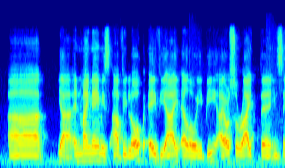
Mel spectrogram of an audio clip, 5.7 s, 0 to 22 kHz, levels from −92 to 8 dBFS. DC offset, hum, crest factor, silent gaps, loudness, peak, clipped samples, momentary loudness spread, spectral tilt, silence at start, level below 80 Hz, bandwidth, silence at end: under 0.1%; none; 16 dB; none; -26 LUFS; -10 dBFS; under 0.1%; 5 LU; -4.5 dB/octave; 0.15 s; -62 dBFS; 12.5 kHz; 0 s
